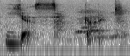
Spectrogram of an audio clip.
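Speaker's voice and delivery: whispered little victory; whispering. Real, not acted. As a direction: breathe it out in relief. Quiet triumph while working knot.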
